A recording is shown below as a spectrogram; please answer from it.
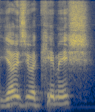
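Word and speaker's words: Joshua Kimmich: it's tough isn't it um okay um how about this one uh yosu akimish that's the correct pronunciation by the way uh yoshi kimmy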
